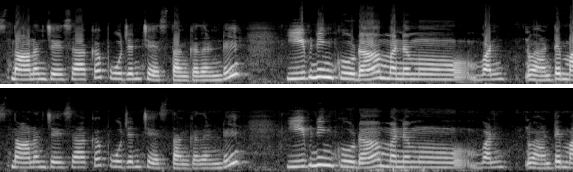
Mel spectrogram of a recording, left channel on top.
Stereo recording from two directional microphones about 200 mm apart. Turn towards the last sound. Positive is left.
turn(degrees=20)  # may be behind; listen again after turning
